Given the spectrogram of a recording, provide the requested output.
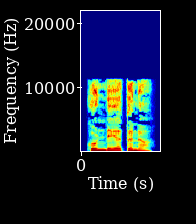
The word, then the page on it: ಕೊಂಡೆಯತನ: koṇḍeyatana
